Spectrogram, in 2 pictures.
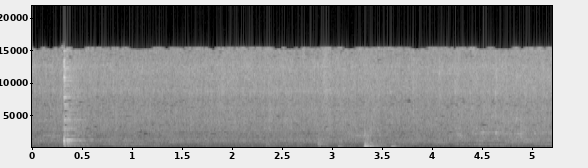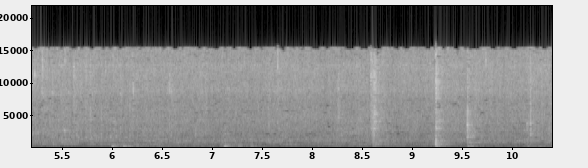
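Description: Chicken, carrots and onion sizzling steadily in a nonstick frying pan, with a few sharp knocks and clinks of kitchen utensils against the pan or counter. The loudest knock comes about a third of the way in.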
